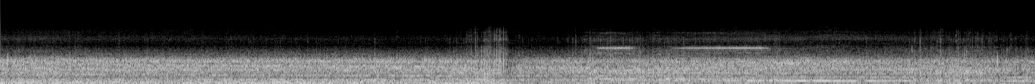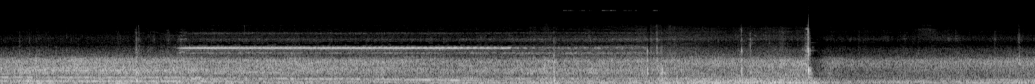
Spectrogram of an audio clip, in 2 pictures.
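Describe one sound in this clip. Wind rushes and buffets loudly against the microphone.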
